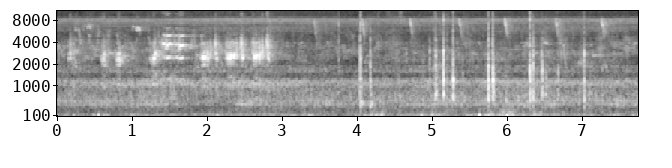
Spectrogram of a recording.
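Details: European bee-eater at the Soča river mouth nature reserve, Slovenia, on 1 June 2023, giving a quick cluster of rolling, liquid calls over about two seconds, followed by scattered sharp clicks and soft background hiss.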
